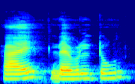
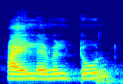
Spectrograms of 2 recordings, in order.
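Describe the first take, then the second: No difference in how they are said.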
